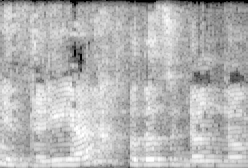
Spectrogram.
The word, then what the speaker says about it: Leah: And in English they pronounce it as Leah. In Swahili they say Leah. And Spanish too. I noticed Spanish people say Leah. So so because I'm gonna speak Swahili, I'm gonna say Leah.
